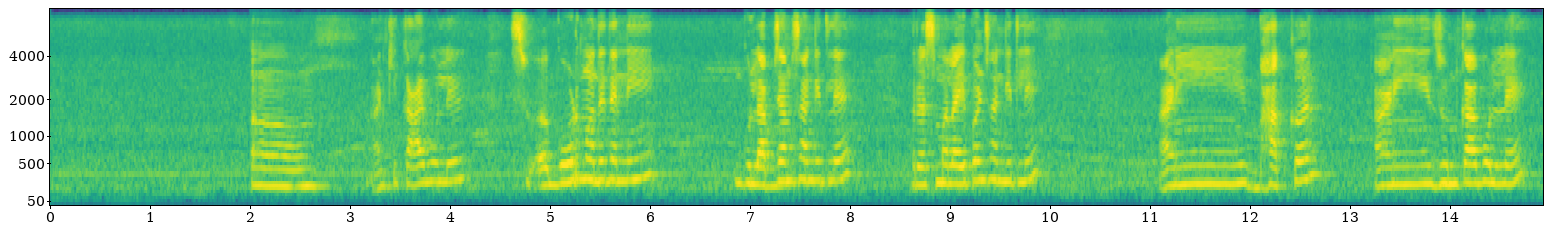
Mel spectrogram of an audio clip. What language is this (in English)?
Marathi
